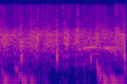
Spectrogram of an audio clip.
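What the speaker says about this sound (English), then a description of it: "Please give them your applause." An audience claps steadily at a NASA prize event honoring an aviation challenge team, a dense, fairly close burst of applause with no talking over it.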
